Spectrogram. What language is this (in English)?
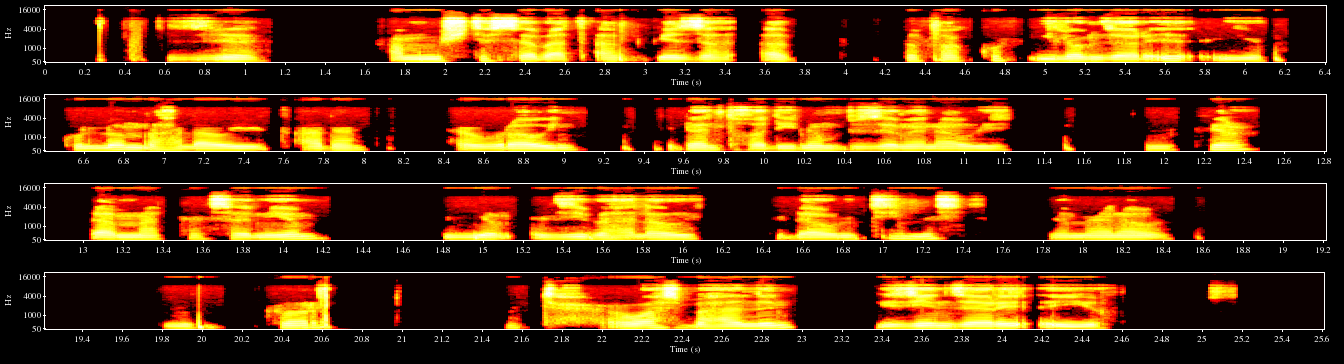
Tigrinya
